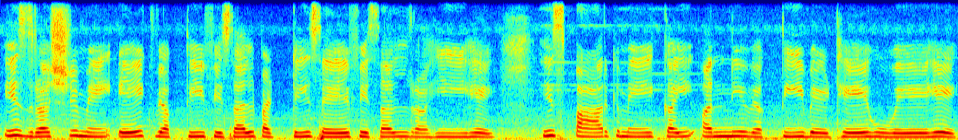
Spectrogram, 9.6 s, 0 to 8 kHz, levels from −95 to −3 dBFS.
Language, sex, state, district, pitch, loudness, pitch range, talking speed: Hindi, female, Madhya Pradesh, Dhar, 230 Hz, -13 LUFS, 220-235 Hz, 125 wpm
